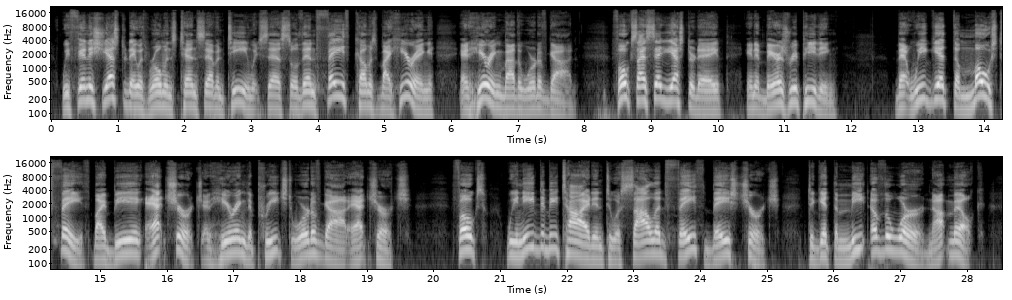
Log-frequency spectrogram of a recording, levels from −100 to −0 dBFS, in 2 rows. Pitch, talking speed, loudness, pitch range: 145 Hz, 145 wpm, -23 LUFS, 120-175 Hz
